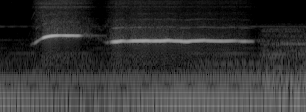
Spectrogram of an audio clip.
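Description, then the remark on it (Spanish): A person whistles two sustained clear notes while walking toward someone, the first short and rising, the second long and steady, fairly loud with no talking. “Pero una de las cosas que se quedó en su mente es que conforme se acercaba a él, venía silbando.”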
